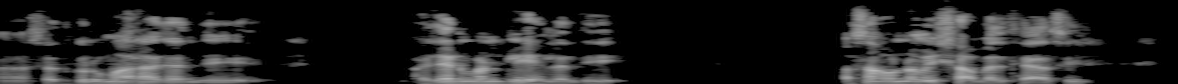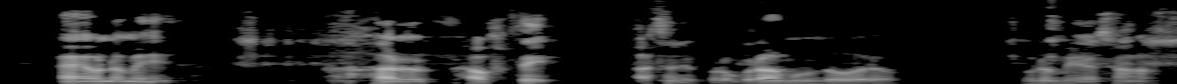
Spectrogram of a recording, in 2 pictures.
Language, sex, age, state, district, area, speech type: Sindhi, male, 60+, Gujarat, Surat, urban, spontaneous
